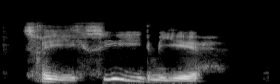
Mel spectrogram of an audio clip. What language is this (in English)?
Kabyle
